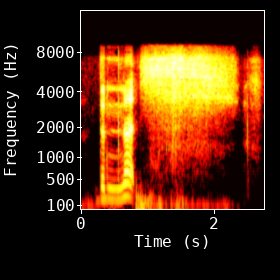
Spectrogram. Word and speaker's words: nuts: you pronounce a word if that's s i want to hear the s sound the nuts okay it's pluto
